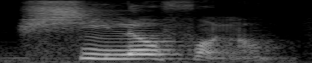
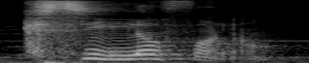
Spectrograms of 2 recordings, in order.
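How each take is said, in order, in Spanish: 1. La palabra empieza con un sonido sh. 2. La palabra empieza con un sonido ks. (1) "o incluso como sh" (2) "además de como x o s"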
